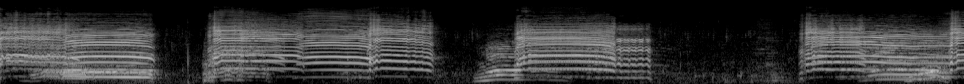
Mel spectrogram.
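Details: Sheep and lambs bleating in four separate loud, nasal, strongly harmonic calls, each lasting one to two seconds, with short quiet gaps between them and some calls bending upward at the end.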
